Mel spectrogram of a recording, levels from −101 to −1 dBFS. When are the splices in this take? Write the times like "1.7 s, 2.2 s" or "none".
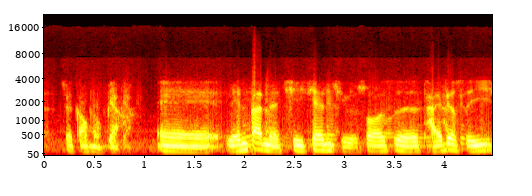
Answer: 1.0 s, 2.9 s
